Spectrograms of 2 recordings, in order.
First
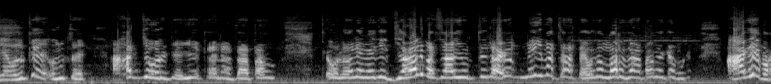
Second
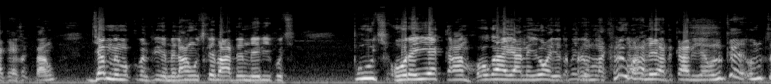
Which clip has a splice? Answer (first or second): second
